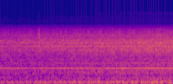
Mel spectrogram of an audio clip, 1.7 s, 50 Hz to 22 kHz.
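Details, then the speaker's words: Radeon HD4870 graphics card with stock dual-fan cooler: steady loud airy rush with faint whistle at the 50% fan speed it normally idles at; too loud even at its lowest setting, prompting replacement with an aftermarket cooler. "this is too loud and I'm going to have to do something about it I cannot leave it like that"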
